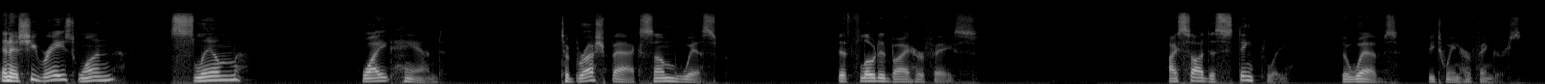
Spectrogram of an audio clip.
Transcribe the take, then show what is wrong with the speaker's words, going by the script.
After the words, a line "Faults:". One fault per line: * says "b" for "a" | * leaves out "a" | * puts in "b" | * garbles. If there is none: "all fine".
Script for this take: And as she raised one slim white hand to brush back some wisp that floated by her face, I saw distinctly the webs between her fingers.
And as she raised one slim white hand to brush back some wisp that floated by her face, I saw distinctly the webs between her fingers.
Faults:
all fine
